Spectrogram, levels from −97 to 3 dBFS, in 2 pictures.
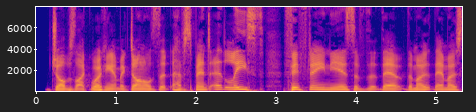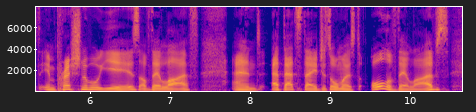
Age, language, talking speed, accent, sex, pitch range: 30-49, English, 175 wpm, Australian, male, 135-180 Hz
